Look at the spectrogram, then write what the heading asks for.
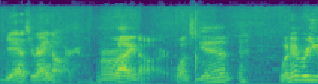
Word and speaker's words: Rhinar: Am I pronouncing it right? Reinar? Yes, Reinar.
